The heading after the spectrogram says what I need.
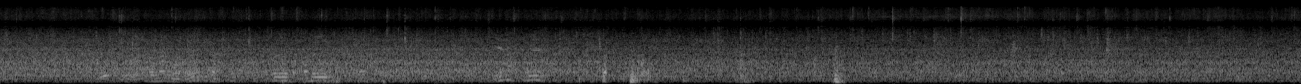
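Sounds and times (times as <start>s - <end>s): rain on pavement and car: 0.0s - 13.0s
short dull thump: 6.0s - 6.6s, 8.3s - 8.6s.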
